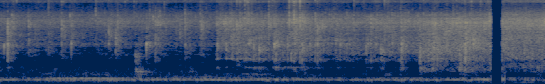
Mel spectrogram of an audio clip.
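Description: Garlic and ginger paste frying in a pan, a steady close sizzle with bright crackling throughout, briefly cut by a short gap near the end.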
